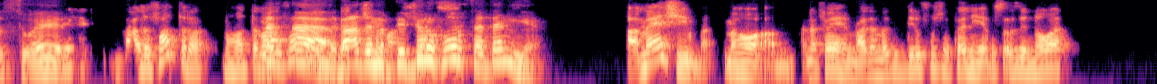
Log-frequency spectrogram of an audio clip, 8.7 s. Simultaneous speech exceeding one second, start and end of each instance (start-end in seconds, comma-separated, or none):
1.9-3.5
